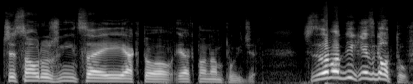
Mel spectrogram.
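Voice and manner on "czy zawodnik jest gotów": high, loud official call; range officer call. Acted.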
